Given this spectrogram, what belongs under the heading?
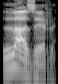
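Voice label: "laser" Italian; lazer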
